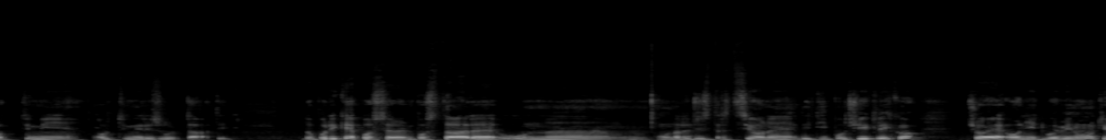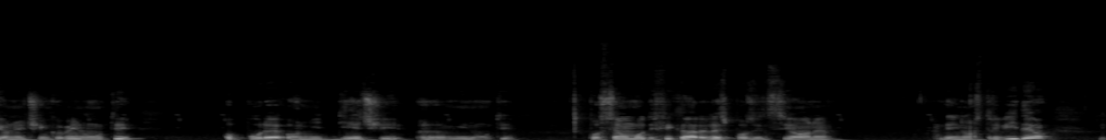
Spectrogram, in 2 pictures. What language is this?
Italian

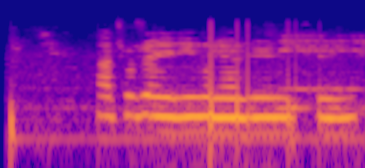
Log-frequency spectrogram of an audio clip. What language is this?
Chinese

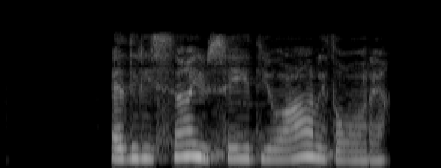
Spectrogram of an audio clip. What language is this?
Kabyle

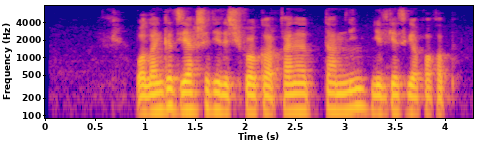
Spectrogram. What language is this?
Uzbek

